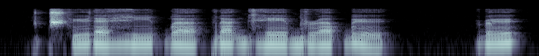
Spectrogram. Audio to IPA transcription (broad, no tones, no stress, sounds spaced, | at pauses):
t͡ʃʼ y ɾ ɛ ɦ i ɓ ɐ | ɾ ɐ ɡʱ e b ɹ ɐ ɓ ʏ | ɽ ʏ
